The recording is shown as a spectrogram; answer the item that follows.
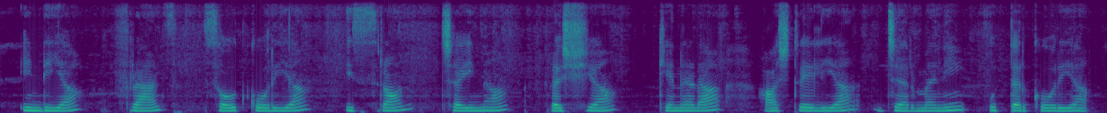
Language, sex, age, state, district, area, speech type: Kannada, female, 30-45, Karnataka, Tumkur, rural, spontaneous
